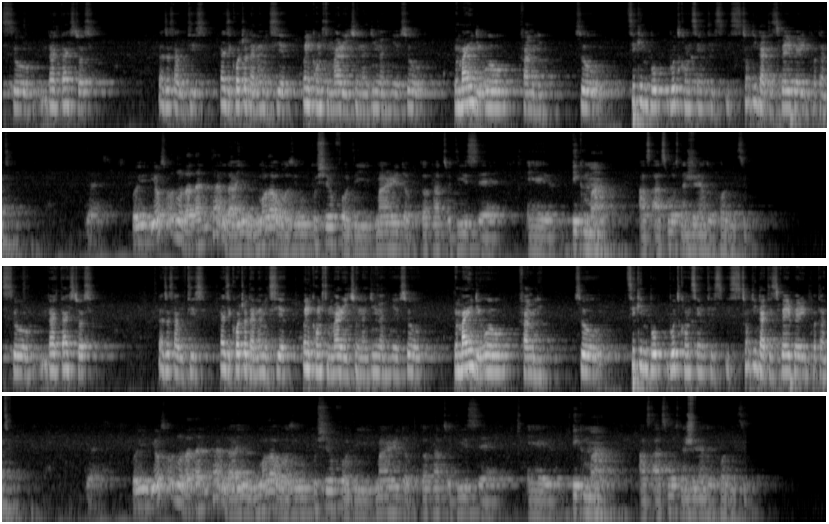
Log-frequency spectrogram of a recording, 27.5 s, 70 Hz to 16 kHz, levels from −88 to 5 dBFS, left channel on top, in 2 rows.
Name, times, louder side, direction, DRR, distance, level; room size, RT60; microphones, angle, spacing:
voice 1, 0.0-1.5 2.6-3.4 3.6-4.7 5.0-7.0 7.5-9.0 9.6-10.0 10.4-13.8 25.1-25.2, right 4 dB, 60° right, 9 dB, 0.5 m, -30 dB
voice 2, 15.9-22.1 22.5-23.8 24.3-26.2, left 2 dB, 25° left, 5 dB, 0.5 m, -37 dB
10.5 x 4.2 x 2.7 m, 1.3 s
head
